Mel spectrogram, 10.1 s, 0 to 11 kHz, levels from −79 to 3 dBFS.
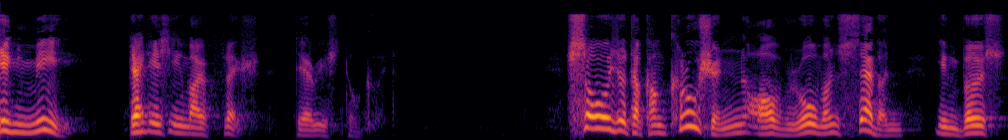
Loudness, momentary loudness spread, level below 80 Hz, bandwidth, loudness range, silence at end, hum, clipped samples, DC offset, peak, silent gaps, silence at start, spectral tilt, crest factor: -25 LUFS; 15 LU; -84 dBFS; 8 kHz; 16 LU; 0.1 s; none; under 0.1%; under 0.1%; -4 dBFS; 0.97-1.18 s, 2.77-2.91 s, 3.97-4.21 s, 4.36-4.76 s, 4.94-5.21 s, 5.28-5.34 s, 9.25-9.31 s; 0 s; -4 dB/octave; 24 dB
